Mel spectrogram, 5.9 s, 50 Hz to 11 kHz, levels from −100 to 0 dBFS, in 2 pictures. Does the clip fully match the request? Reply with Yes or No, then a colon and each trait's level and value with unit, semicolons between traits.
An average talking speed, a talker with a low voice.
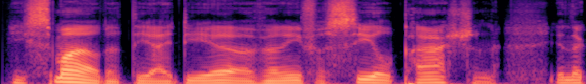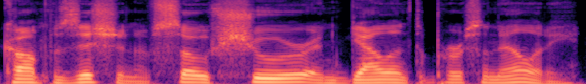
Yes: average, 195 wpm; low, 110 Hz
